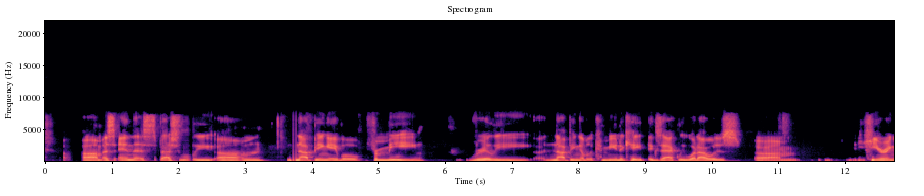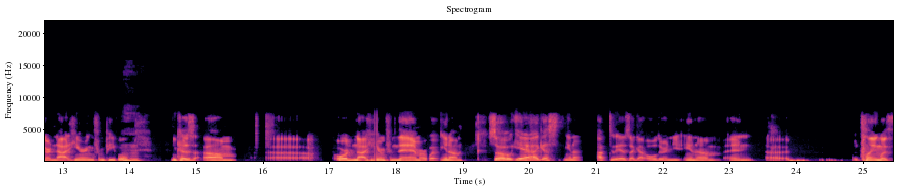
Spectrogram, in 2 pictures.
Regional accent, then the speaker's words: Buffalo, New York, United States; moved away; also born or lived in Woodstock, New York; originally from Buffalo, New York, and definitely grew up in a musical household for sure.

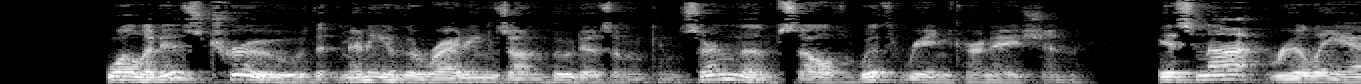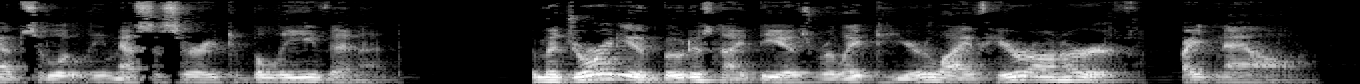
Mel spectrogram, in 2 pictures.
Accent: California, United States; born there; now in Texas, United States; I was born in California. Now I live in Texas, so as you can guess, I get no gain here in Texas.

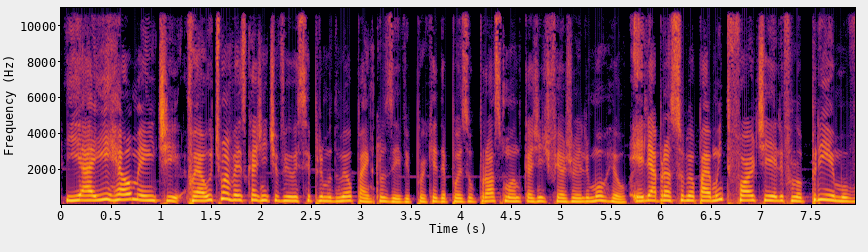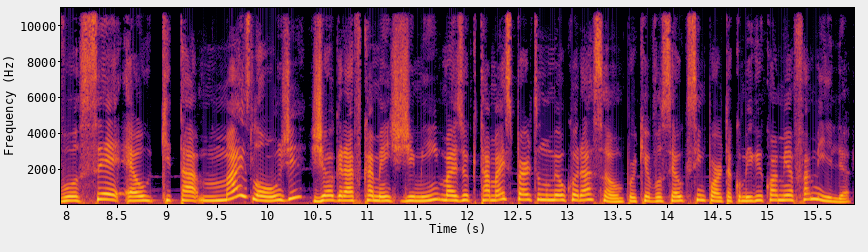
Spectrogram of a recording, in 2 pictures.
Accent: Mato Grosso do Sul, Brazil; Eu nasci e cresci no Mato Grosso do Sul

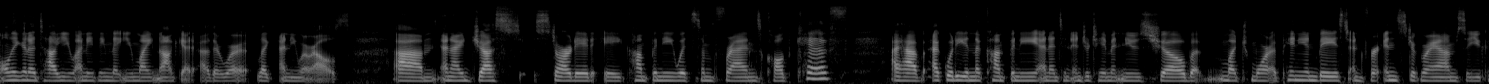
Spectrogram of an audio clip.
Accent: Los Angeles, California, United States; LA born and bred, baby.

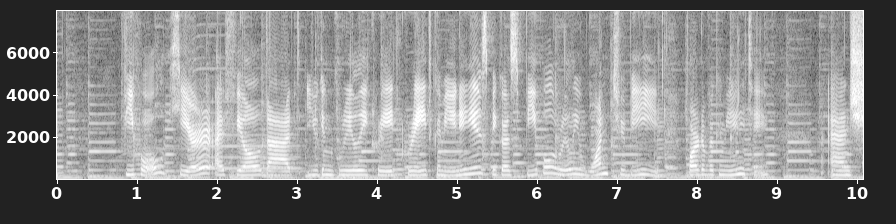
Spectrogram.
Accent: Russia; also born or lived in Paris, France; now in Toronto, Canada; So I used to live in France, in Paris before, and then originally I'm from Russia

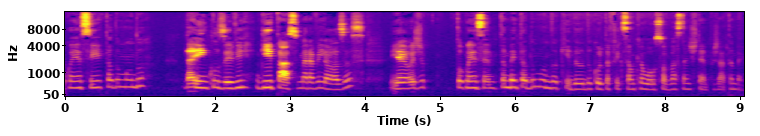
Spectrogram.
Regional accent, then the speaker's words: Brazil; first language Portuguese; moved away as an adult; now in New York, United States; Eu sou bem brasileira

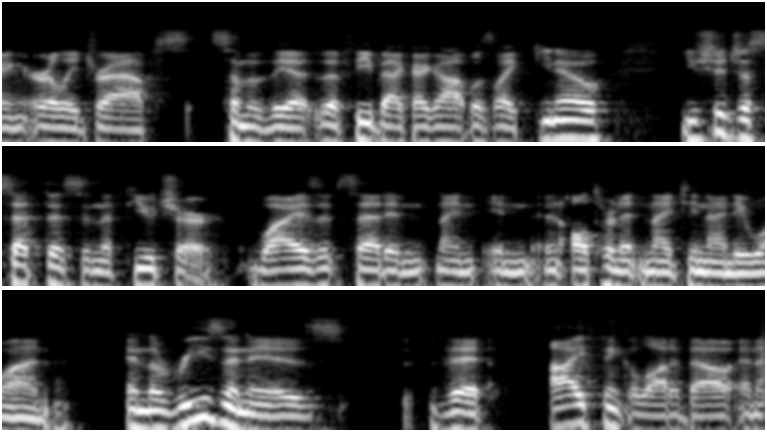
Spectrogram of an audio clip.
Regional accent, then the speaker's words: California, United States; moved away as an adult; also born or lived in Europe; I had been living in Europe, though I was originally from California, for about 2 years

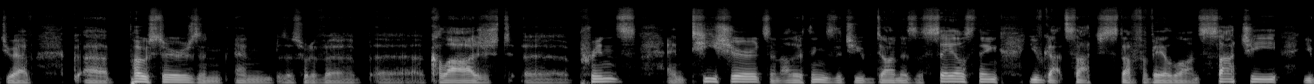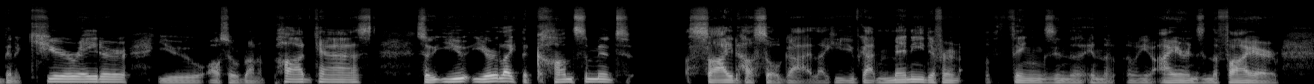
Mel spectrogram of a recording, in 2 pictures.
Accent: United States; now in Europe; basically I ended up in Europe and I'm an American

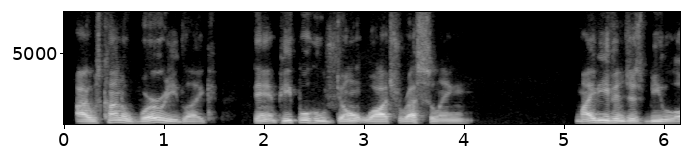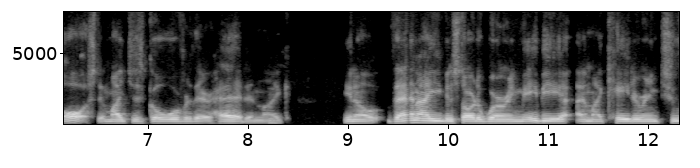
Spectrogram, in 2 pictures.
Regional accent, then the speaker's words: New York City, New York, United States; right in my hometown, right

